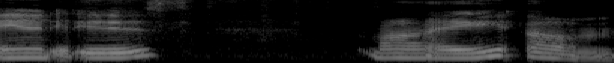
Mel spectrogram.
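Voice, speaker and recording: A woman speaks quietly. Her pitch is fairly low. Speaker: knitting podcaster. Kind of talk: casual chat. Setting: bedroom at home. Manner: halting, many fillers.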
